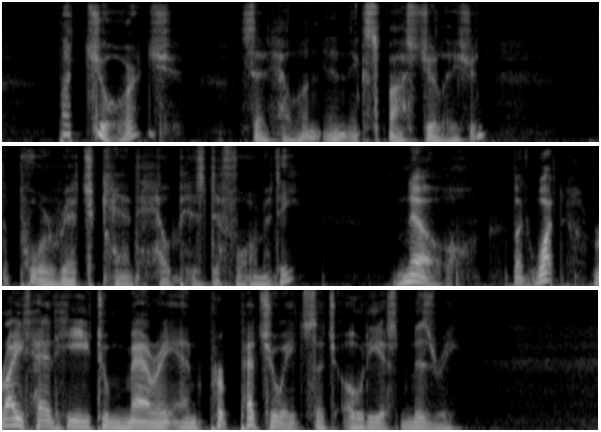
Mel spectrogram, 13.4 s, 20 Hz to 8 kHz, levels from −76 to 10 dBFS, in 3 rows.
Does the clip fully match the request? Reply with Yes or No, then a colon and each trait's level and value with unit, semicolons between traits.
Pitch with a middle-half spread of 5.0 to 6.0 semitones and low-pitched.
Yes: wide, 5.4 semitones; very low, 90 Hz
